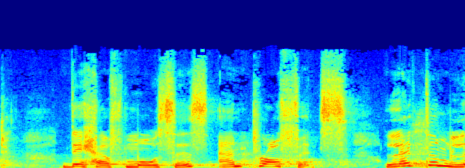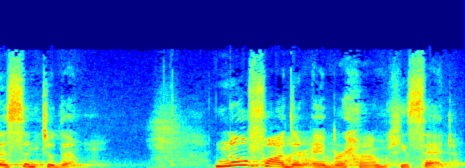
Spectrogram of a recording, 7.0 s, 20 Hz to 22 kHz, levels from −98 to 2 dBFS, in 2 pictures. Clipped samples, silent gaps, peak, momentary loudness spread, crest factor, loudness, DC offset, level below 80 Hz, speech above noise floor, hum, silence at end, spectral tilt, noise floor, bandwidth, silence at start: under 0.1%; none; -6 dBFS; 14 LU; 12 dB; -17 LUFS; under 0.1%; -58 dBFS; 24 dB; none; 0 s; -2.5 dB/octave; -40 dBFS; 16 kHz; 0 s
